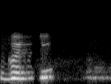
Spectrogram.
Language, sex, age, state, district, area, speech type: Odia, female, 30-45, Odisha, Balangir, urban, conversation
